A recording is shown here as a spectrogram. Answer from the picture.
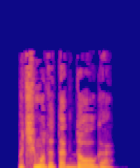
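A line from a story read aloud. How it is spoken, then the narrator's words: Barking. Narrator (Russian): рявкнула Эри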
